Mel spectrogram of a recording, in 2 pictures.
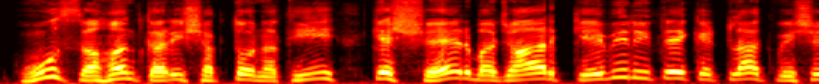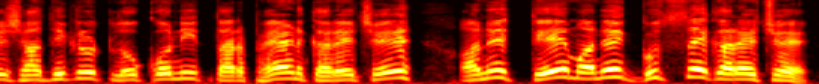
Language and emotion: Gujarati, angry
